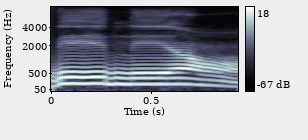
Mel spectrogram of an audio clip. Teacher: Maka ha dhamir ini hukumnya adalah mad silah thwilah. Mad silah thwilah dibaca panjang empat atau lima harakat.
